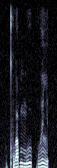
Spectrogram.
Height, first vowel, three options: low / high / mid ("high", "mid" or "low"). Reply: low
